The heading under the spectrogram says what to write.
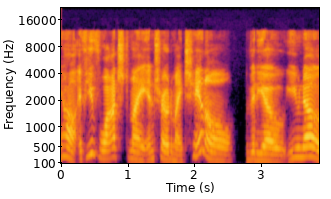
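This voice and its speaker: A voice with a bright, sharp tone and lively intonation speaks at a moderate pace against a quiet background. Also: woman. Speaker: poet. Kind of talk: casual talk to camera.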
